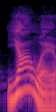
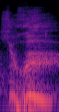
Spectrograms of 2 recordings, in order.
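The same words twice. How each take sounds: First: Said in the usual way. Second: Second Yahweh breathed out airily. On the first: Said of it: "the best guess is". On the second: Shown as a demonstration. Preacher offering the alternative, Yahweh said as a breath. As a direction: breathe Yahweh instead of speaking it. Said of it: "pronounced like a breath".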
